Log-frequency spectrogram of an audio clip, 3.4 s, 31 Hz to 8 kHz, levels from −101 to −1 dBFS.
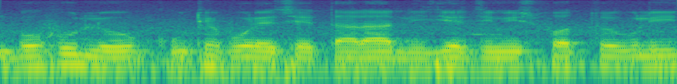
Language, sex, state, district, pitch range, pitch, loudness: Bengali, male, West Bengal, North 24 Parganas, 90-95 Hz, 90 Hz, -16 LUFS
